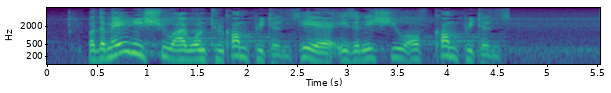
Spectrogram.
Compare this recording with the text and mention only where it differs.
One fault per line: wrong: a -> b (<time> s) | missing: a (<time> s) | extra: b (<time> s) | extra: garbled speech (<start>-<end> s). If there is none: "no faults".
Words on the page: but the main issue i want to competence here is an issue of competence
no faults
